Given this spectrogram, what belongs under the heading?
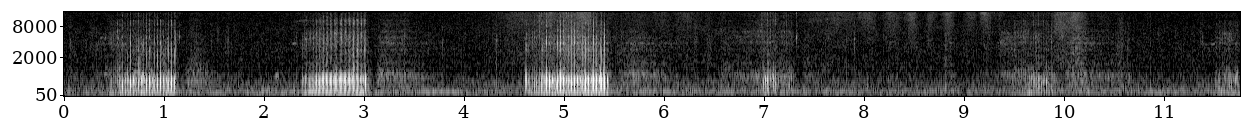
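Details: French Bulldog resting after breakfast, snoring: loud rattling snores on inspiration a few seconds apart, with fainter snorts between, typical of a flat-faced dog.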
